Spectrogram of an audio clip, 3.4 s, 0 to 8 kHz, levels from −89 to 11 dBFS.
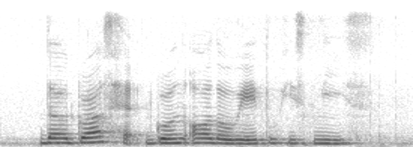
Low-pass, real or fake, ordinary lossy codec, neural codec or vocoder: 7.2 kHz; real; none; none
